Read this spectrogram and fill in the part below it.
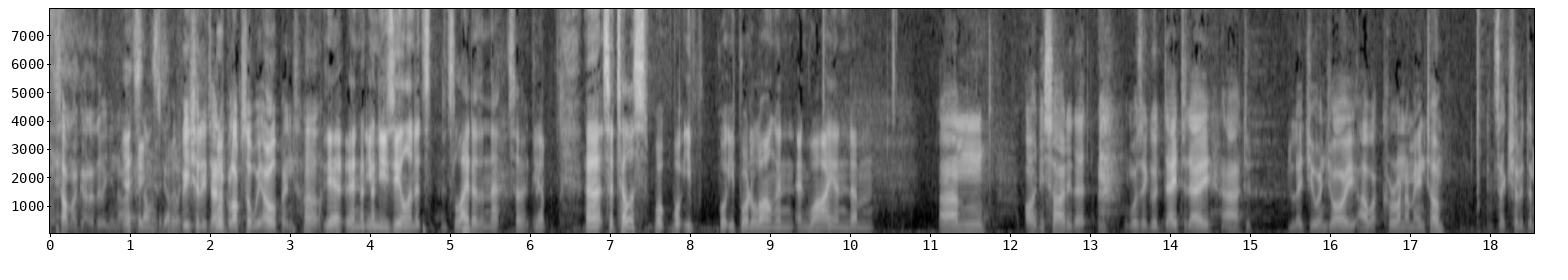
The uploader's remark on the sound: King Valley Outside Broadcast.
